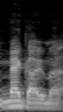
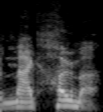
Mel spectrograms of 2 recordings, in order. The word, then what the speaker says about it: Maghoma: The other one in that comment was because you're separating Megoma and Magoma with a Maghoma, like a you're really getting that H out, aren't you?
